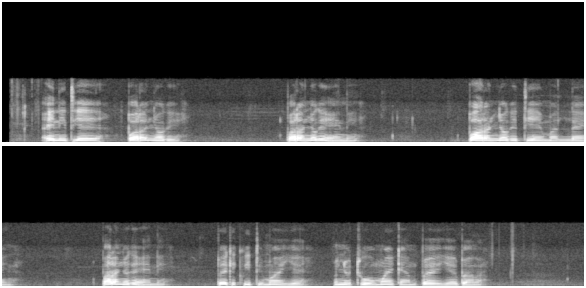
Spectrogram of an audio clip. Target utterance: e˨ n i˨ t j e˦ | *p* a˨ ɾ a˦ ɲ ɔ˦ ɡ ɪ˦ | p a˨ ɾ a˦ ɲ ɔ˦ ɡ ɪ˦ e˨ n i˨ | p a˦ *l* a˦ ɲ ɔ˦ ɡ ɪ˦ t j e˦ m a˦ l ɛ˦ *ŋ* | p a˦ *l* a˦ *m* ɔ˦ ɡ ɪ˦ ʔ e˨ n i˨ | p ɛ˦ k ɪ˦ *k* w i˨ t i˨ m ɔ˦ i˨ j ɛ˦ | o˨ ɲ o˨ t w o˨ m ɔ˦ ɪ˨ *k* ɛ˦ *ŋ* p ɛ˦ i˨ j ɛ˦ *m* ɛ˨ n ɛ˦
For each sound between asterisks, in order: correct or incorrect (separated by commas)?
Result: correct, incorrect, incorrect, incorrect, incorrect, correct, correct, incorrect, incorrect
